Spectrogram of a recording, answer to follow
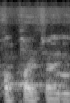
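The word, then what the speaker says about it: apartheid: ever said and have you heard a South African ever say apart. No apartite is what they say.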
